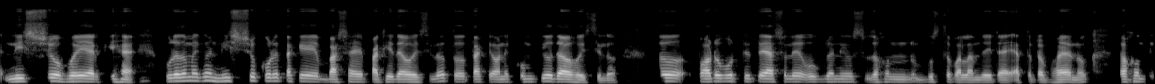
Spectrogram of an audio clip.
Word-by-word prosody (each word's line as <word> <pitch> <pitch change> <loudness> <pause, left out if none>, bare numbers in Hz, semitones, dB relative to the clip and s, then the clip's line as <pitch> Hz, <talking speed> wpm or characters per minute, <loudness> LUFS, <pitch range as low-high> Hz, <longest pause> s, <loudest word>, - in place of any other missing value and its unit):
নিঃস্ব 145 0 +1 0.2
হয়ে 135 0 +6
আরকি 125 - -7
হ্যাঁ, 115 -2 +4 0.3
পুরাদমে 160 +3 +3
একবারে 170 0 -1
নিঃস্ব 160 +2 -4 0.2
করে 160 0 +1
তাকে 145 +1 0 0.3
বাসায় 120 +1 +2
পাঠিয়ে 120 +2 +1
দেয়া 120 -1 +5
হয়েছিল। 115 +3 -4 0.2
তো - - -3 0.2
তাকে 125 0 0
অনেক 120 0 -5
হুমকিও 130 +3 -1
দেওয়া 120 -2 +8
হয়েছিল। 105 -1 -3 0.5
তো 150 - +1 0.4
পরবর্তীতে 140 0 +1
আসলে 130 +1 -4
ওগুলো 125 +1 -4
নিউজ 125 -1 -6 0.2
যখন 120 +1 -4 0.3
বুঝতে 120 0 -7
পারলাম 110 -1 0
যে, 105 - +1
এটা - - -1 0.2
এতটা 105 - -4
ভয়ানক 110 0 +2 0.3
তখন, 135 +2 0
125 Hz, 165 wpm, -24 LUFS, 115-140 Hz, 0.5 s, দেওয়া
